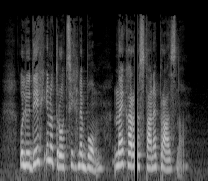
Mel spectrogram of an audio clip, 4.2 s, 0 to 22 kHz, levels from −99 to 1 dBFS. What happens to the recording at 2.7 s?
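The speech drops out from 2.68 to 2.74 s, a gap of about 66 ms. This is a gap at a join of encoded pieces. Two separately encoded segments were butted together untrimmed. Their start delay and end padding remain. The edges are smeared by the codec.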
